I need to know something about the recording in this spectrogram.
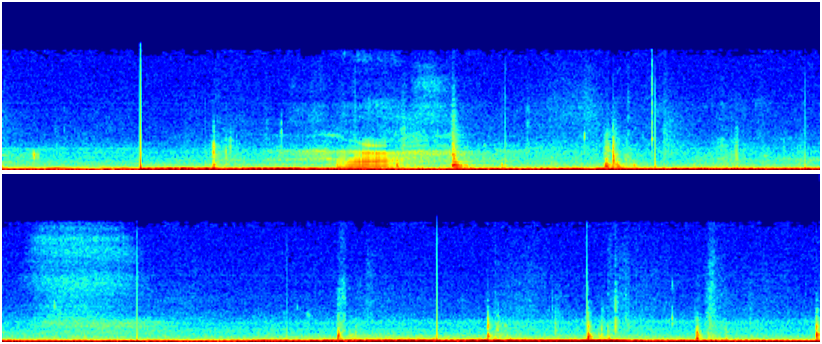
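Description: Film soundtrack: a low, steady rumbling drone, with scattered faint clicks and a short wavering tone about two and a half seconds in.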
